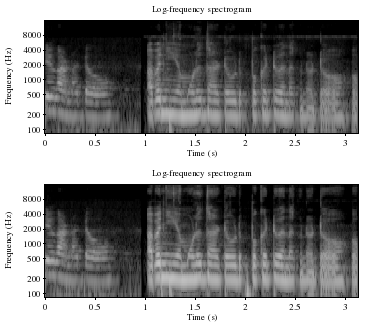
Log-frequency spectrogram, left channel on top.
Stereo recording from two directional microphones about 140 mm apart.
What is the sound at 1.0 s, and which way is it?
Speech, 40° right (ahead or behind).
